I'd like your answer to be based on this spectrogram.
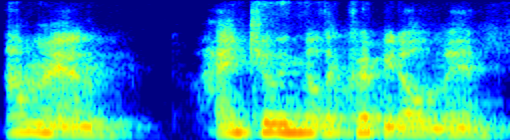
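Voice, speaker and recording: A streetwise gang member played by a man in a script read. His voice sits a little high and echoes in the room. He talks in slang, tough but principled. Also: brisk, a little mellow, dull audio, lightly acted. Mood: guarded. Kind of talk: screenplay table read.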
